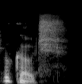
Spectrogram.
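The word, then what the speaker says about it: Kukoč: Is it Kukoc or Kukoc? – Kukoc. – Okay. – That's how I've heard it pronounced.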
